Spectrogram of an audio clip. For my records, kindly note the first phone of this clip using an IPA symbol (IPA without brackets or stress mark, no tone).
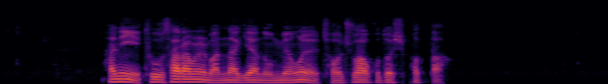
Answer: h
